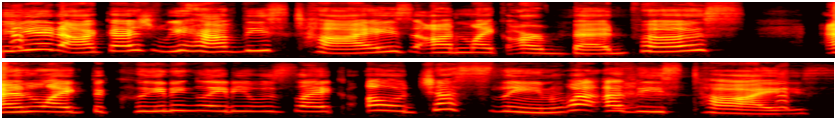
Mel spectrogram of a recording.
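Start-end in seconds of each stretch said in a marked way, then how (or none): 6.0-8.1 heavy, laid-on, put-on Caribbean accent. Imitating the cleaning lady asking the speaker a question, in a Caribbean accent. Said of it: "Caribbean accent".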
